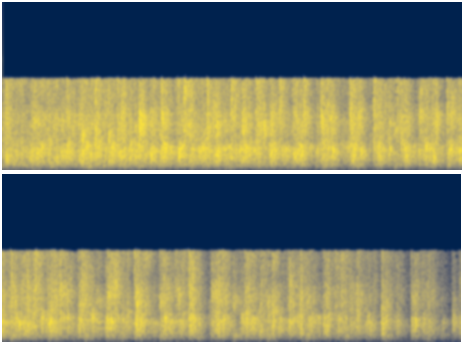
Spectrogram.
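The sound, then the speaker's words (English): Audience applause for a professor after a science talk at an Oxford SciBar event. Dense, sustained clapping holds steady for about nine seconds and thins slightly toward the end. “I hope you join me in giving Jocelyn a warm round of applause”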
